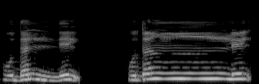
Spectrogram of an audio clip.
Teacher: लेकिन यहाँ पर हुदल लिल, हुदल, हुदल, ला, नून की आवाज नहीं आनी चाहिए, हुदल लिल, दाल को डायरेक्ट जो है वो लाम से मिलाना है, हुदल लिल, हुदल लिल, इस तरह से नहीं, नून की आवाज नहीं आनी चाहिए, हुदल लिल। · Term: इदगाम बिला गुन्ना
